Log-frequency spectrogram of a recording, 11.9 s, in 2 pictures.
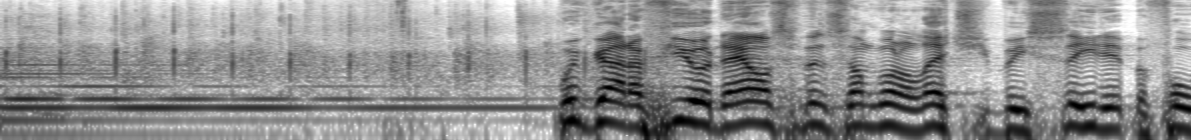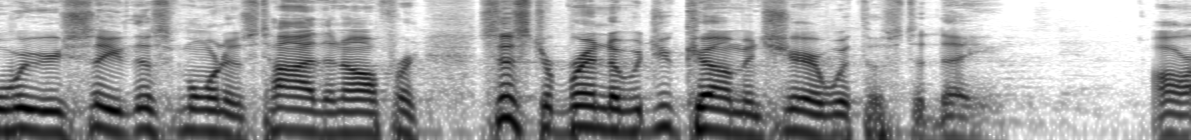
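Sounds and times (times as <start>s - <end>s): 
audience clapping hands in praise: 0.0s - 4.2s
speech: 2.8s - 11.0s.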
